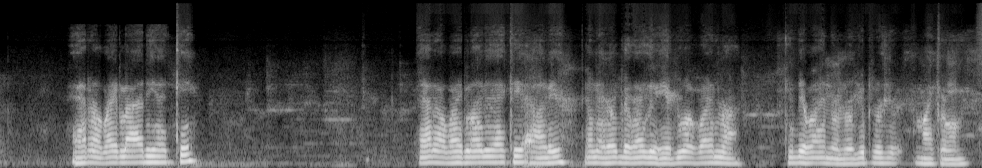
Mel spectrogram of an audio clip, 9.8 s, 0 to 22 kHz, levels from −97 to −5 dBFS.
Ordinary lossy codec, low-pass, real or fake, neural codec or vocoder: Opus, 24 kbps; 19.8 kHz; fake; codec, 44.1 kHz, 2.6 kbps, DAC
